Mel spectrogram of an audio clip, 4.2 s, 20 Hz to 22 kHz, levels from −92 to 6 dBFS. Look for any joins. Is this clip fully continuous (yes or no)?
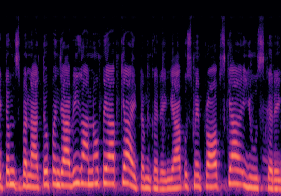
yes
